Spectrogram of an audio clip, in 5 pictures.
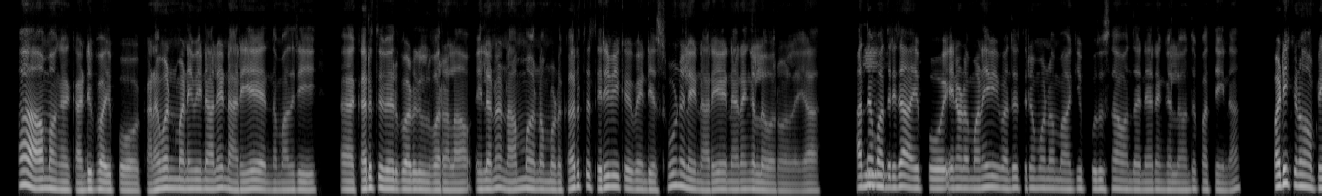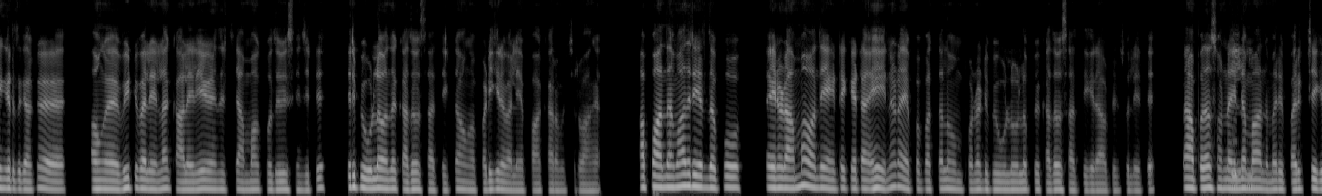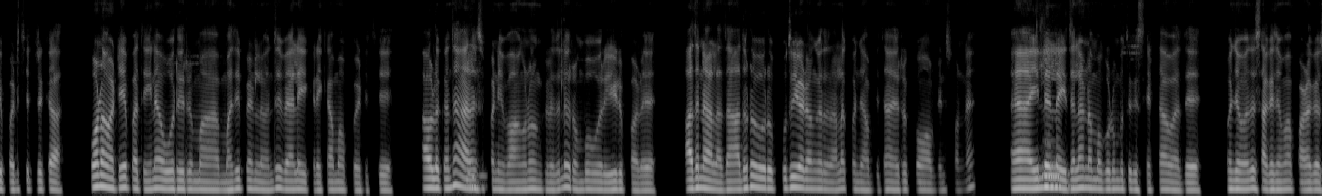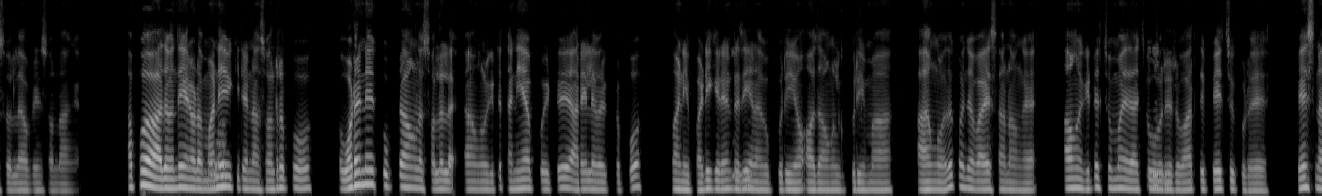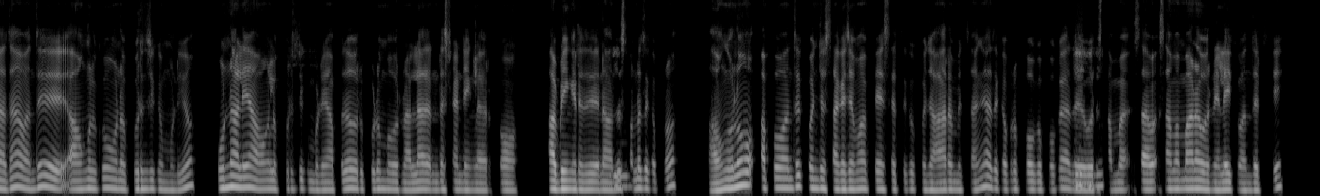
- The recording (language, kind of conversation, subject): Tamil, podcast, ஒரு கருத்தை நேர்மையாகப் பகிர்ந்துகொள்ள சரியான நேரத்தை நீங்கள் எப்படி தேர்வு செய்கிறீர்கள்?
- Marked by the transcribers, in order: horn; in English: "அண்டர்ஸ்டாண்டிங்"; other noise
